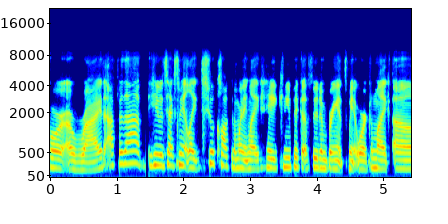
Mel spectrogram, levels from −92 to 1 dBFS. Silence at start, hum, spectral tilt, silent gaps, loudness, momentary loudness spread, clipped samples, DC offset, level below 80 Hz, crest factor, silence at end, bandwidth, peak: 0 s; none; -4 dB/octave; none; -28 LUFS; 4 LU; under 0.1%; under 0.1%; -78 dBFS; 16 dB; 0 s; 9.2 kHz; -12 dBFS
